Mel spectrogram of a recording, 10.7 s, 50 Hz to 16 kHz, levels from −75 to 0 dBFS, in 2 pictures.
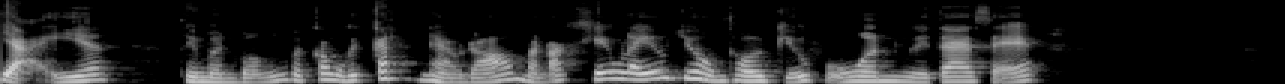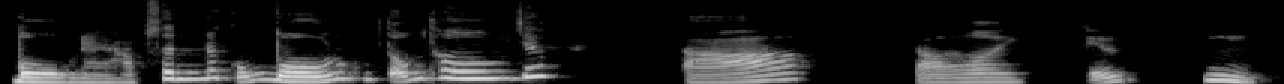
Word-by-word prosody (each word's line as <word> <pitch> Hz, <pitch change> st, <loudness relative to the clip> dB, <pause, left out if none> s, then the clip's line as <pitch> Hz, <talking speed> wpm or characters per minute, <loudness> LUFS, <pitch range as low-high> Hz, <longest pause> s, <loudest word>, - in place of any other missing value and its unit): dạy 185 Hz, +5 st, +2 dB
á 245 Hz, -, -3 dB, 0.3 s
thì 195 Hz, -, +1 dB
mình 175 Hz, -2 st, -2 dB
vẫn 180 Hz, +8 st, -5 dB
phải 235 Hz, -, -2 dB
có 265 Hz, -, +1 dB
một 235 Hz, -, -1 dB
cái 230 Hz, -, -1 dB
cách 310 Hz, -5 st, -2 dB
nào 180 Hz, -7 st, -2 dB
đó 180 Hz, +9 st, -1 dB
mà -, -, -2 dB
nó -, -, -3 dB
khéo 295 Hz, +2 st, +2 dB
léo, 280 Hz, +4 st, +3 dB
chứ 310 Hz, -, +4 dB
hông 220 Hz, -5 st, -1 dB
thôi, 210 Hz, -2 st, +2 dB
kiểu, 205 Hz, +1 st, -2 dB
phụ 185 Hz, -, -3 dB
huynh 205 Hz, 0 st, +1 dB
người 185 Hz, -4 st, -3 dB
ta 195 Hz, +2 st, +1 dB
sẽ 200 Hz, +3 st, -2 dB, 1.1 s
buồn 175 Hz, -2 st, +6 dB
nè, 165 Hz, -, -6 dB
học 160 Hz, -, -11 dB
sinh 295 Hz, -1 st, +4 dB
nó 330 Hz, -, +1 dB
cũng 265 Hz, -, -2 dB
buồn, 200 Hz, -1 st, +7 dB
nó 300 Hz, -, -1 dB
cũng 280 Hz, -, -9 dB
tổn -, -, +1 dB
thương 315 Hz, -1 st, +5 dB
chứ. 410 Hz, +2 st, +3 dB, 0.5 s
Đó, 195 Hz, -, -2 dB, 0.4 s
trời 160 Hz, -, -4 dB
ơi, 175 Hz, 0 st, -5 dB, 0.3 s
kiểu, 190 Hz, -, -2 dB, 0.3 s
ừm, 230 Hz, -6 st, 0 dB
210 Hz, 235 wpm, -21 LUFS, 180-275 Hz, 1.1 s, buồn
